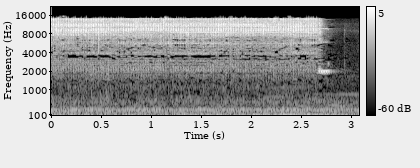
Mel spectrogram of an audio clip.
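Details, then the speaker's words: Samsung microwave keypad board running: rapid clicking chatter from the small relay (fan, lamp, turntable) over the oven hum until stopped; a dried-out capacitor starves the relay of power. "bueno como logran ver escuchan el sonido [Música] está muy raro el sonido"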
